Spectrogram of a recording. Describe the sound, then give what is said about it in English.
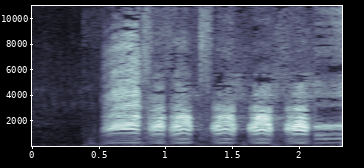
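A failed rooster crow that comes out as loud, nasal, quack-like squawks: one longer burst followed by about five quick, evenly spaced honks, then a trailing rasp, with no talking. “He can't even make the cock-a-doodle-doo sound.”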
